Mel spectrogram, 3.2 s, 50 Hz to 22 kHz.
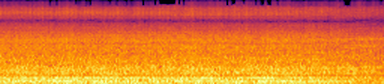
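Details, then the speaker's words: Desktop PC with Pentium dual-core under the CPU fan and GT220 graphics card, case open: loud constant airy rush with faint steady hum; cooling fans very noisy. "It is having a Pentium dual core right under that fan and a GT220, and it's making a lot of noise."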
